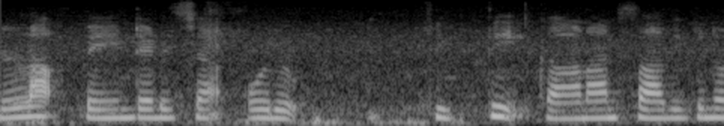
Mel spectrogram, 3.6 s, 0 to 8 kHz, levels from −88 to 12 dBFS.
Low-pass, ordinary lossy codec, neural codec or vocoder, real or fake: none; none; none; real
